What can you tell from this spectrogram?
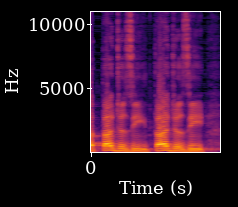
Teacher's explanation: قطب جدن میں سے جیم ہے ساکن آئی ہے، ہم نے اس پہ قلقلہ کیا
